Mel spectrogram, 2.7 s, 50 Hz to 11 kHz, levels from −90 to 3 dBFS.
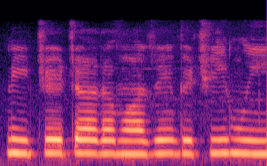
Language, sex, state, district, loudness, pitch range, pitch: Hindi, female, Madhya Pradesh, Bhopal, -14 LUFS, 225-235 Hz, 230 Hz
